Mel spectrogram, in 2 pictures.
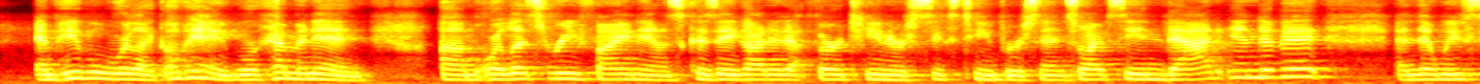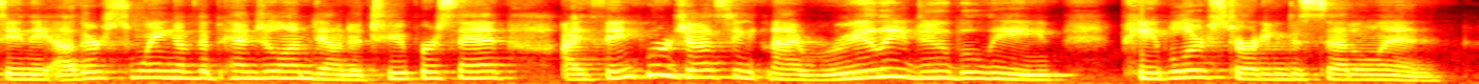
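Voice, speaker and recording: Speaking fairly quickly, a woman keeps a medium pitch with ordinary variation and very even loudness. Noticeable background noise runs underneath. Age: 60s. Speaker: financial firm founder and former mortgage lender. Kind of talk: TV news interview. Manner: casual, with fillers.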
